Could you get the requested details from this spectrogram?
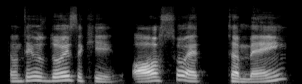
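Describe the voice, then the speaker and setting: Encouraging Brazilian teacher, close dry voice. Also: male voice, on the high side, lively intonation, dry recording. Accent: Brazilian Portuguese. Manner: encouraging, patient, slowly drawls out example words. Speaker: English teacher. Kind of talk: live online class.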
